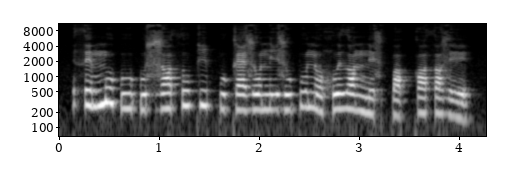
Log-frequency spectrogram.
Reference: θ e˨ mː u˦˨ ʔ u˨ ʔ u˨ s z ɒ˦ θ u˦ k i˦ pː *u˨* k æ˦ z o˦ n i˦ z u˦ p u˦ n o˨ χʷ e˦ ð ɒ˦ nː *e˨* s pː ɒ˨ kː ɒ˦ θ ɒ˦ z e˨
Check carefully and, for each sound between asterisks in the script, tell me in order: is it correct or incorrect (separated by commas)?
correct, correct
